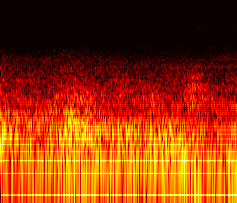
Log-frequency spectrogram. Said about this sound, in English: One of Joe Milton's on that plane.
